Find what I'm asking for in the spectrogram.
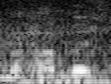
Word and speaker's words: Muhammad: Zaid, Z is in zebra, A-Y-I-D. – Oh, okay. – And Muhammad, like Muhammad Ali.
